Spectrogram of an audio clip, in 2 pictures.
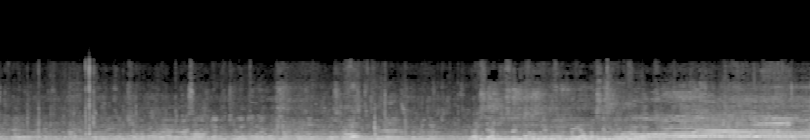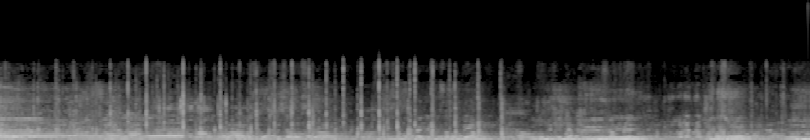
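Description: A crowd of young men murmurs and chatters outdoors.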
